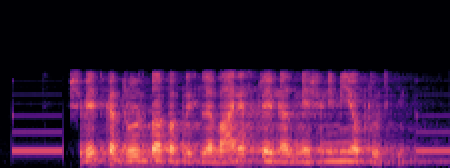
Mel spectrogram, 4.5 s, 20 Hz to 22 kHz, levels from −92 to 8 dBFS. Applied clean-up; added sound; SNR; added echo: none; Telephone; 19 dB; reverberation time 1.1 s.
